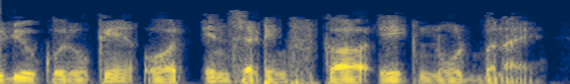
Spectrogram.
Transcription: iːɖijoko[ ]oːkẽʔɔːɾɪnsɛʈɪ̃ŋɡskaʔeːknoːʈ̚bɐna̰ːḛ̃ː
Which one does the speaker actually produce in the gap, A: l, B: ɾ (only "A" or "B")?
B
